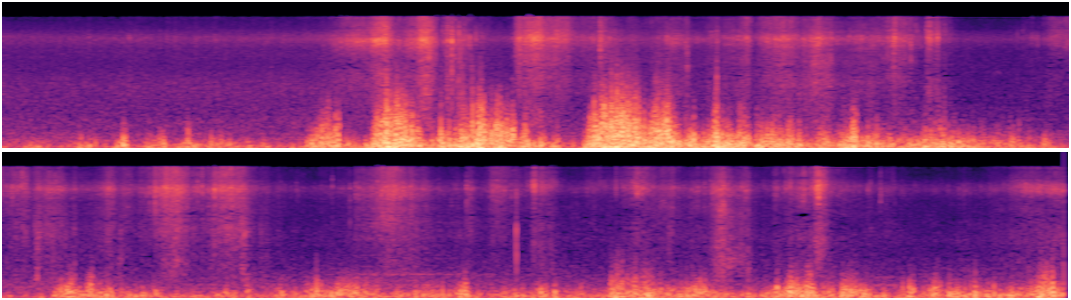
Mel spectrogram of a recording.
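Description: Footsteps and shuffling in dry fallen leaves and grass: irregular rustling crunches, loudest a few seconds in.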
